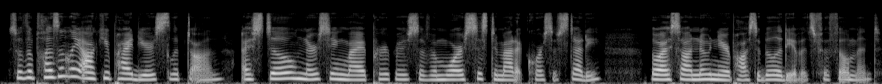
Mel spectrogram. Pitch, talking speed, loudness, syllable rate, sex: 240 Hz, 190 wpm, -18 LUFS, 5.8 syllables/s, female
